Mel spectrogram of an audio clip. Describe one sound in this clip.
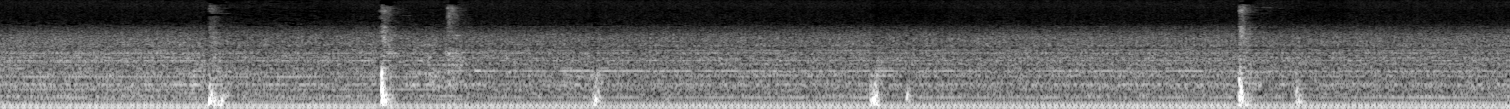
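Split logs thud and knock as they are handled.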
